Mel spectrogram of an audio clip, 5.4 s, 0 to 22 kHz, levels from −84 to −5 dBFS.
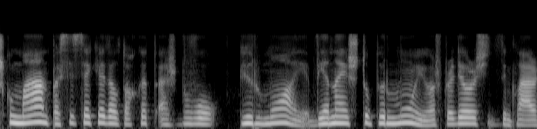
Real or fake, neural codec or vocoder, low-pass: fake; codec, 16 kHz, about 1 kbps, DyCAST, with the encoder's durations; 7.2 kHz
